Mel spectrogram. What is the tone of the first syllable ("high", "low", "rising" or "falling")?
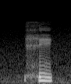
low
